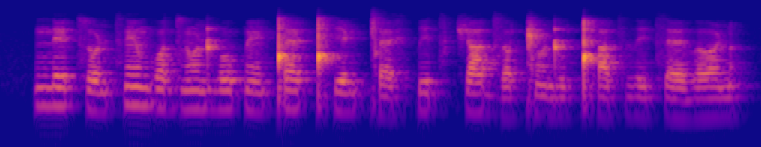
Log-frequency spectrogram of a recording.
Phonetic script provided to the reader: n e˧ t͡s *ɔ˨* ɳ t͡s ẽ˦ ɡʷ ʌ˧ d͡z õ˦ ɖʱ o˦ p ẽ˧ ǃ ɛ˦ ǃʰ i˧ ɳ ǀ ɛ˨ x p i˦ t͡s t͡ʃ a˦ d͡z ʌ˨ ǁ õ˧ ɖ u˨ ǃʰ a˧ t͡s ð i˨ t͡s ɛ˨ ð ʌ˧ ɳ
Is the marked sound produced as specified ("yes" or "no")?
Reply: no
